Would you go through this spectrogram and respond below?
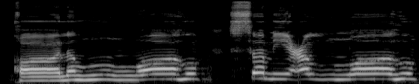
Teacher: لفظ اللہ سے پہلے زبر یا پیش تو لفظ اللہ کے لام کو پر پڑھیں گے، یعنی منہ گول کر کے پڑھیں گے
